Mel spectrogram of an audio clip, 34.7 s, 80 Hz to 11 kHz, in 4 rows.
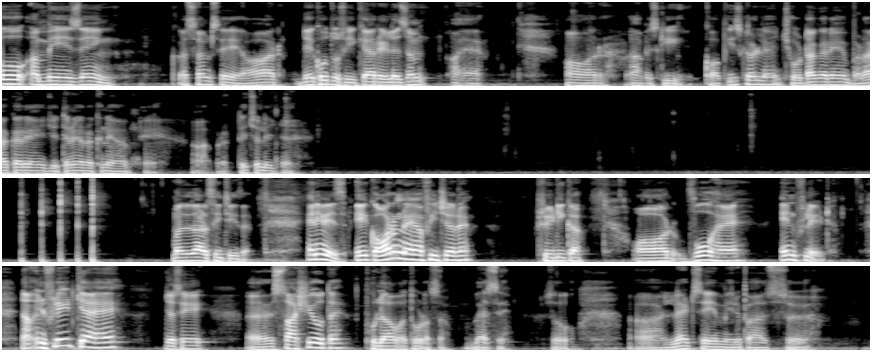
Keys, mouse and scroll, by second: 1.9 alt+scroll down 1, 2.4 alt+scroll up 1, 3.4 click, 4.7-9.0 alt+drag, 9.0-10.3 drag, 10.3-12.0 alt+drag, 12.0-15.8 shift+drag, 20.7-22.8 drag, 31.8-34.7 drag.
